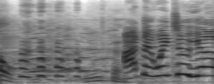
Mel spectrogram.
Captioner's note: audience laughing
